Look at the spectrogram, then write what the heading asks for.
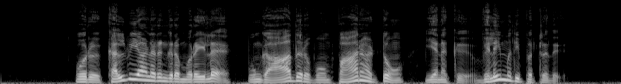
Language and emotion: Tamil, happy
